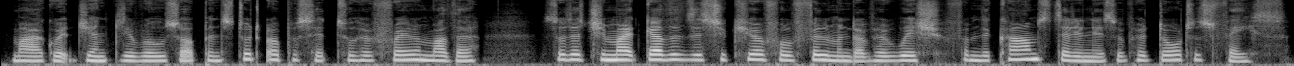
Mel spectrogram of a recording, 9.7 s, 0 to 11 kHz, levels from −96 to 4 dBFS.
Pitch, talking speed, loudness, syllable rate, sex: 195 Hz, 185 wpm, -21 LUFS, 5.0 syllables/s, female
